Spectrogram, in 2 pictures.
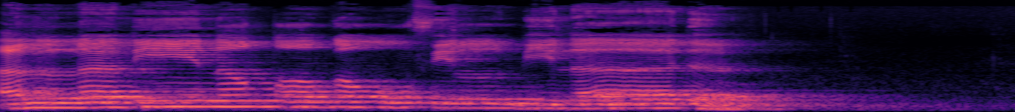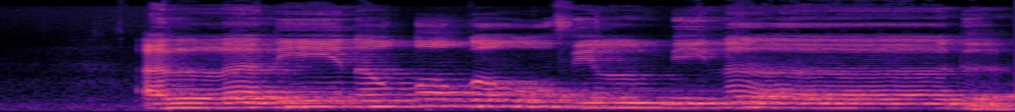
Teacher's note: Jadi kata bilad bisa panjang 2 boleh, 4 boleh, 6 boleh ya. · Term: mat arid lisukun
